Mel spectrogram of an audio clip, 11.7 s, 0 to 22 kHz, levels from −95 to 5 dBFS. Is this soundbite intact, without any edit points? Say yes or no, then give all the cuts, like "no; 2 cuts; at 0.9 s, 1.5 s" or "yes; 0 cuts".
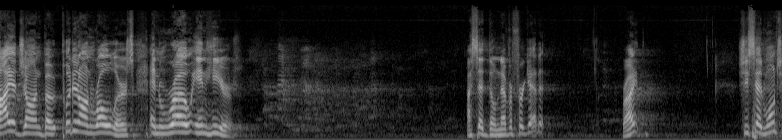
yes; 0 cuts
